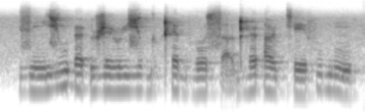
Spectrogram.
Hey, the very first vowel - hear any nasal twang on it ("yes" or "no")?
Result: yes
